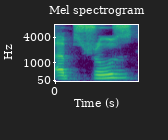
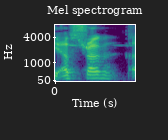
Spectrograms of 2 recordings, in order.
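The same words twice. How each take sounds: First: अब्स्ट्रूज said in full as ab-STROOZ with a rising end; corrected word. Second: अब्स्ट्रक- cut off mid-word, a slip toward abstract; false start. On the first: Teacher correcting her own slip in a word list, a careful corrected pronunciation. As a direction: land on the right form अब्स्ट्रूज carefully. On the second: Teacher reading a word list to students, a clipped mispronounced start. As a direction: begin अब्स्ट्रक- then break off abruptly. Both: Real, not acted.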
